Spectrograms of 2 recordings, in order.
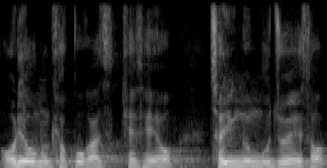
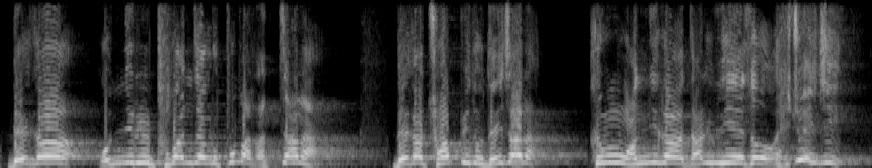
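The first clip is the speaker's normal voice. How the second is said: higher and louder, a demanding member insisting on her due; entitled union member; 9 semitones higher, 4 dB louder than usual. Acted. Member demanding the vice-leader work for her, high and insistent. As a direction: whine like a member who thinks her dues buy service.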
